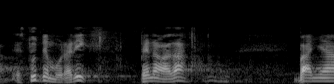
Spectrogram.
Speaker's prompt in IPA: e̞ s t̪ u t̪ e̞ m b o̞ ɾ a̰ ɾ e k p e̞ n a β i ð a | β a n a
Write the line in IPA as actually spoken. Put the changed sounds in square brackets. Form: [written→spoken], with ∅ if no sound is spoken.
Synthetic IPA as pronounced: e̞ s t̪ u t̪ e̞ m b o̞ ɾ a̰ ɾ [e→i] k p e̞ n a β [i→a] ð a | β a [n→ɲ] a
